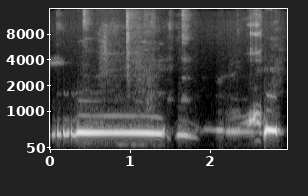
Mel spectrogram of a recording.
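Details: Barbary dove, pelung type, calling to draw replies from doves that seldom call: a long, even, humming coo over a second long, then softer short notes and a sharp rising final note.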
